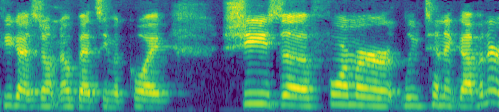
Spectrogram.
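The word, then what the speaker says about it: McCaughey: I was happy to see my friend Betsy McCoy.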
